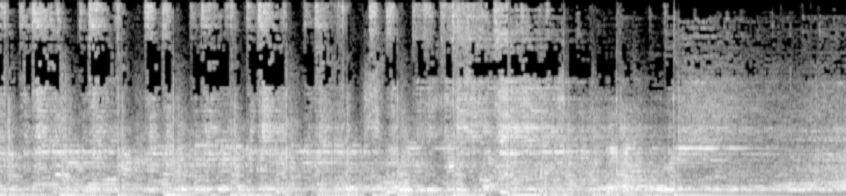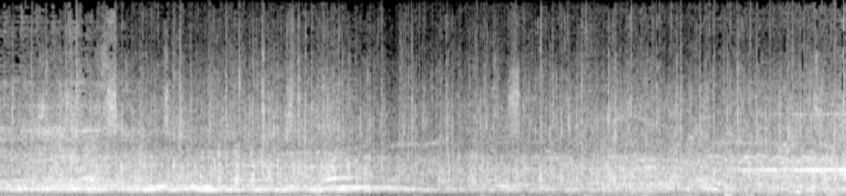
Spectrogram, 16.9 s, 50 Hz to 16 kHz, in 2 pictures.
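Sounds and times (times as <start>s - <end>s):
crowd cheering: 0.0s - 16.9s.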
